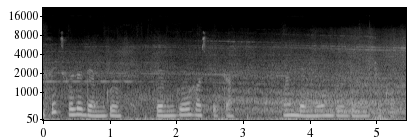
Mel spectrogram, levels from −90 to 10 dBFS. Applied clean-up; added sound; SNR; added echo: none; Fixed-wing aircraft, airplane; 6 dB; none.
